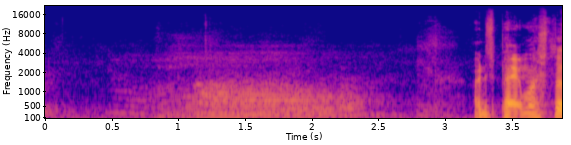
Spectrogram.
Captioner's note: audience murmurs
